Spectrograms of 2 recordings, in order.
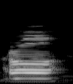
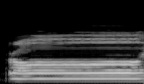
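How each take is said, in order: First: The vowel is held briefly, two counts. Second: The vowel is drawn out for a long time. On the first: The speaker calls it right. "ro-nya cukup dua harokat" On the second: The speaker calls it wrong. "nggak usah panjang-panjang, nggak usah ro gitu ya"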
